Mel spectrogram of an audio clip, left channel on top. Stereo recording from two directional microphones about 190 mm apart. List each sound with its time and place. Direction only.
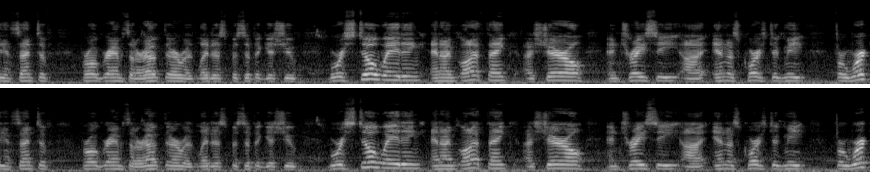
0.2 s speech: 30° left (ahead or behind)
